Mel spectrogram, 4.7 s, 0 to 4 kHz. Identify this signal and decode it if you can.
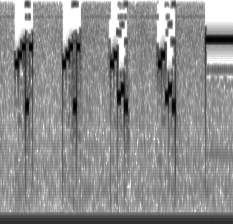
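Five-tone selective call (ZVEI), heard as quick runs of five tones, tones of about 70 ms. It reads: 89030 89030 89453 89453
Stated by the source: received on SDR, ZVEI five-tone selective call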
